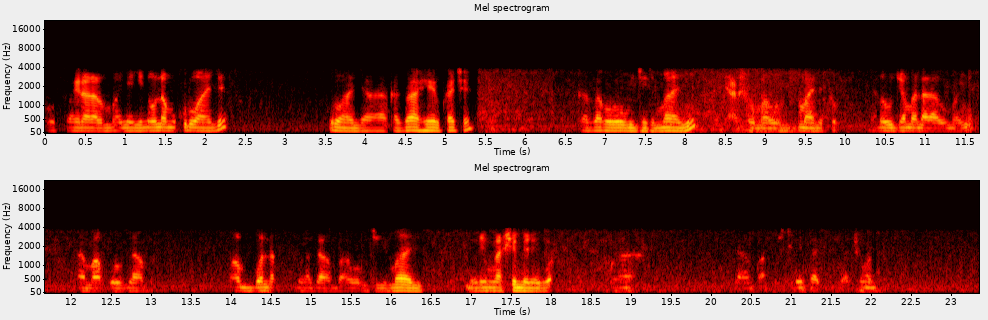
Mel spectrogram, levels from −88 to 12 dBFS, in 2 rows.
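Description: A G.729 speech codec carries the whole clip, which fits its 8 kbit/s rate. The speech is rebuilt from a vocal tract filter, a pitch predictor and a few pulses per frame rather than sent as a waveform. The result is plainly rough and slightly synthetic throughout. The band stops at 4 kHz, so sibilants lose their edge, and the leftover background warbles instead of hissing evenly.

Running alongside that for the full length are noise suppressor artifacts. The suppressor pulls down whatever bands it judges to be steady noise, by about 21 dB. It does this frame by frame, so the background drops away in the gaps and swells back up under the speech.

The suppressor also cuts speech, mistaking parts of it for noise. This happens from 0.01 to 2.16 s, 3.56 to 5.24 s, 6.67 to 13.04 s, 13.97 to 17.52 s, 18.73 to 19.08 s and 20.29 to 22.12 s. Soft consonants, word endings and quieter stretches are turned down with the background, by up to about 22 dB. 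Those syllables sound swallowed or faint, most extensively in the long 6.67 to 13.04 s stretch.

Packet loss concealed by the speech codec interrupts the audio at:
1.62 s
4.23 to 4.31 s, scattered, with the longest gap 50 ms
9.32 to 9.50 s, 90 ms lost
11.46 to 11.60 s, scattered
14.46 to 14.50 s
20.54 to 20.58 s

At each one the decoder had no data and extended its last pitch and filter, lowering the gain. The sound smears into a buzzy tone or coloured noise that fades. Because each frame depends on the previous one, the voice stays weak or distorted briefly after the gap.

At around 5.5 s the room noise jumps by about 11 dB, and the noise suppressor is caught catching up. Its noise estimate lags behind the new level, so from 5.39 to 6.31 s the louder background comes through with less reduction. Over those 920 ms it is gradually pressed back down, by about 18 dB once the estimate settles. 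This is heard as a surge of noise that sinks away.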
